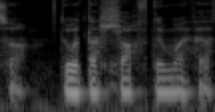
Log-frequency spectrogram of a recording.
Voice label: "llofft", welsh

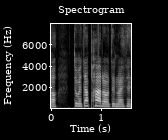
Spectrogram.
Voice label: "parod", Welsh

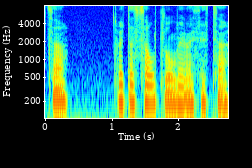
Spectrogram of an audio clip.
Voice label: "sawdl", Welsh

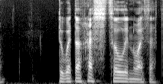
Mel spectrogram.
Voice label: "rhestl", Welsh

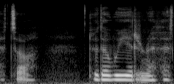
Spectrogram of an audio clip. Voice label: "wir", Welsh

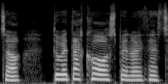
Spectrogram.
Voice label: "cosb", Welsh

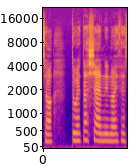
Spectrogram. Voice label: "llen", Welsh

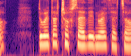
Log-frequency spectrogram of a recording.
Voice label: "trosedd", Welsh

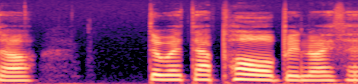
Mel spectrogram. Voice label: "pob", Welsh

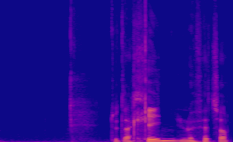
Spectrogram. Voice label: "llyn", Welsh

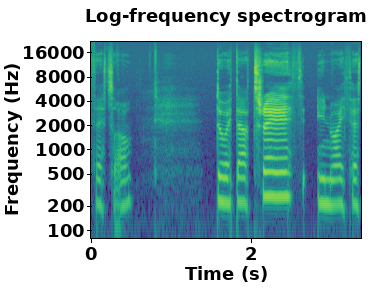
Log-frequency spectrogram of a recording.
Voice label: "treth", Welsh

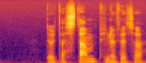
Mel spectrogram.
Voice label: "stamp", welsh

